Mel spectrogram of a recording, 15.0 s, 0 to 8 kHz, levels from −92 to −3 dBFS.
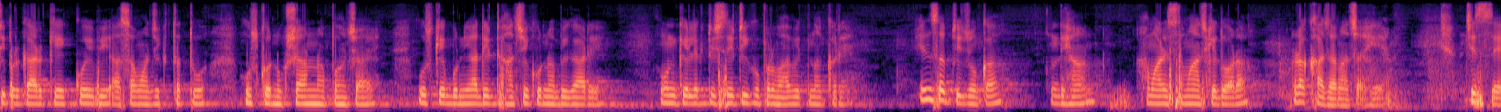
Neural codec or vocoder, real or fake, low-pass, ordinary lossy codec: none; real; 7.2 kHz; none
